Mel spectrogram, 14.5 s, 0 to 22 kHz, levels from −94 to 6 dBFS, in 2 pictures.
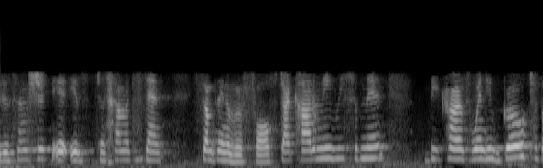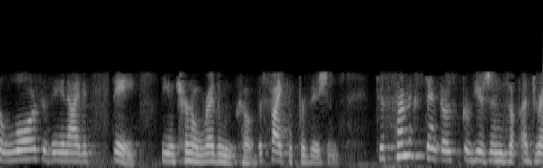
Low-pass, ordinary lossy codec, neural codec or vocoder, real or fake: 3.6 kHz; MP3, 24 kbps; codec, 16 kHz, 1 kbps, X-Codec, HuBERT features, trained on balanced general audio; fake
